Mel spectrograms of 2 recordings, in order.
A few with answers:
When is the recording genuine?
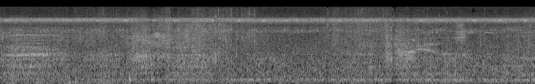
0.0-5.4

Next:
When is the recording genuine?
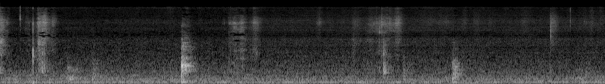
0.0-2.5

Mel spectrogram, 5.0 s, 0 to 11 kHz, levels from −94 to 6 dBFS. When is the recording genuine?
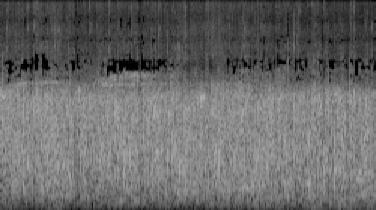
0.0-2.4; 3.0-5.0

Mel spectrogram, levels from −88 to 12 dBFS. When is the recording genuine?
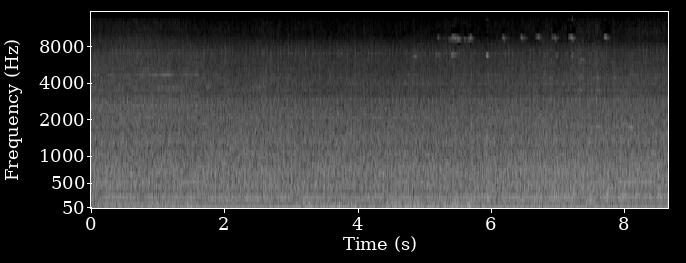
0.0-8.7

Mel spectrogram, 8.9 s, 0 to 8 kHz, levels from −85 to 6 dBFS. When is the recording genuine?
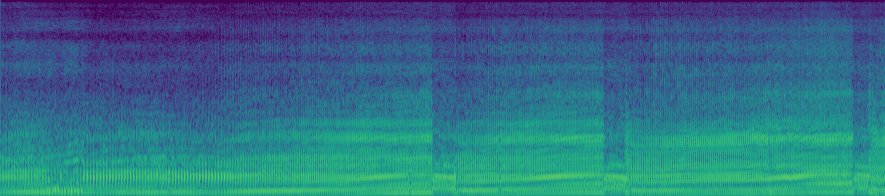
0.0-7.7; 8.4-8.9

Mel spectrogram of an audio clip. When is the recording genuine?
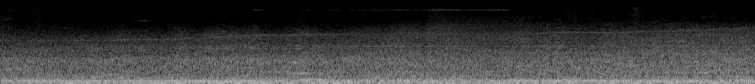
0.0-3.5; 5.1-7.6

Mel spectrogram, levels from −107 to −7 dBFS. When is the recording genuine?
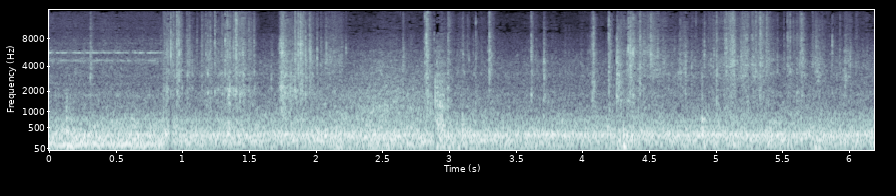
0.0-6.2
